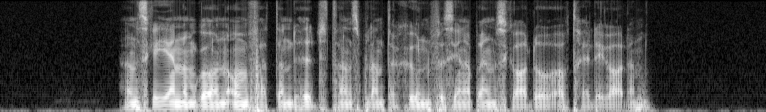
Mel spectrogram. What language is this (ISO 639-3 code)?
swe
